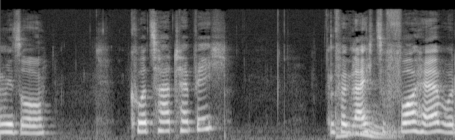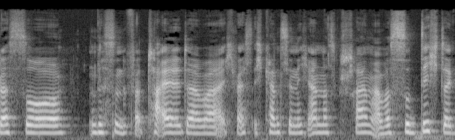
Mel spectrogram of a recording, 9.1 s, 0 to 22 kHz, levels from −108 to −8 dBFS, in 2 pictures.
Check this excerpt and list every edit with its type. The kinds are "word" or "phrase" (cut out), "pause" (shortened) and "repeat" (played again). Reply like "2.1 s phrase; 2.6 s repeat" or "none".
none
